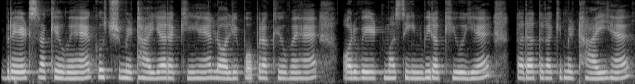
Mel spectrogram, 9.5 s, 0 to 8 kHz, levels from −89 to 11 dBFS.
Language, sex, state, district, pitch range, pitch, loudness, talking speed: Hindi, female, Bihar, Katihar, 220-230 Hz, 225 Hz, -16 LUFS, 150 wpm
